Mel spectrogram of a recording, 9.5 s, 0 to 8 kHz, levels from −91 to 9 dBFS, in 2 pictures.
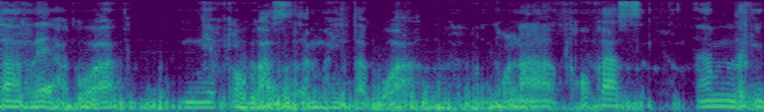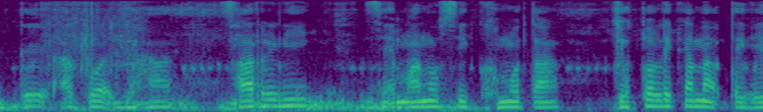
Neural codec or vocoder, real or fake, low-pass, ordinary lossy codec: codec, 16 kHz, 4 kbps, FunCodec, trained on LibriTTS, 50 frames a second; fake; none; none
